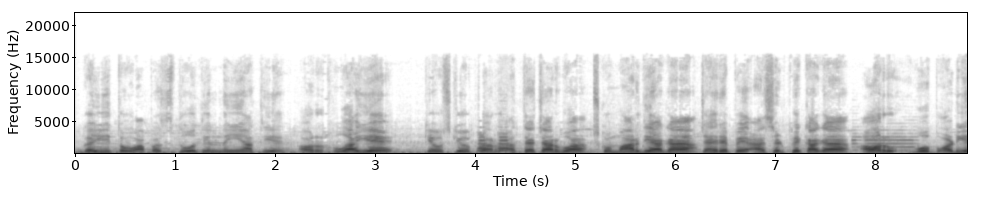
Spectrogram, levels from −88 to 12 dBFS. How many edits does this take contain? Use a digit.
4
